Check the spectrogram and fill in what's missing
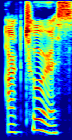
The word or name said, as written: Arcturus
